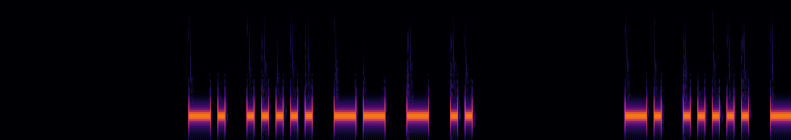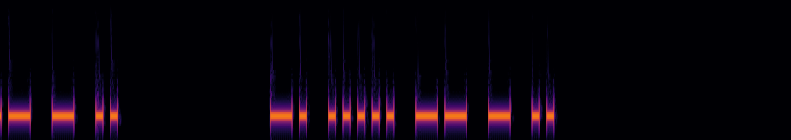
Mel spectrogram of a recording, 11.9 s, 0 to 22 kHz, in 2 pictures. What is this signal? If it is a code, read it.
Morse code, heard as a keyed tone, about 22 wpm, 690 Hz. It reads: N5MTI N5MTI N5MTI
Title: USA Call Signs - 5 Characters - Repeated 3x - 22wpm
